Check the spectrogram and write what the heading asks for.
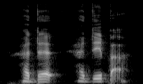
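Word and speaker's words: Hadippa: And then they also do the title song, Dil Bol Hipiada. – Cool. – So I definitely said that wrong. Hadipa. There we go.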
